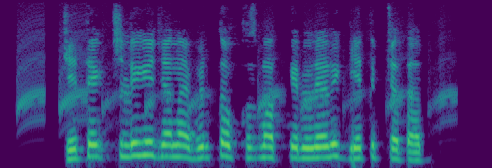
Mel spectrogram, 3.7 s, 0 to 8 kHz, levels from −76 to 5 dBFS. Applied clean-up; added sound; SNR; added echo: neural mask model RNNoise.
